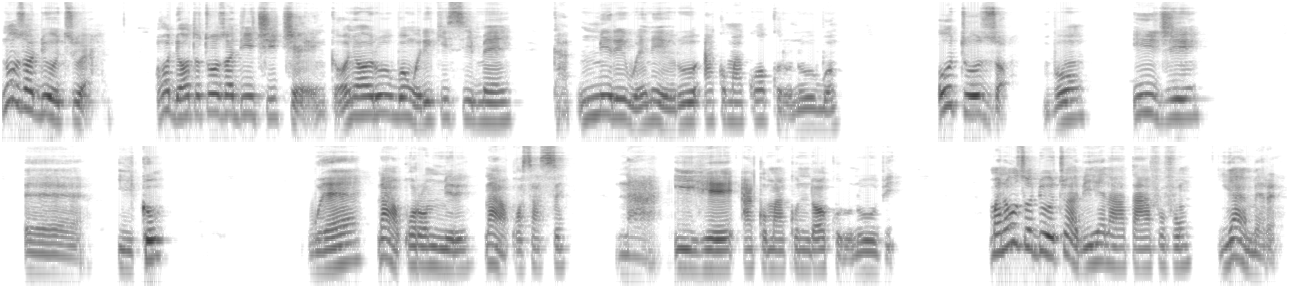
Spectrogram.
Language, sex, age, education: Igbo, male, 30-45, tertiary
